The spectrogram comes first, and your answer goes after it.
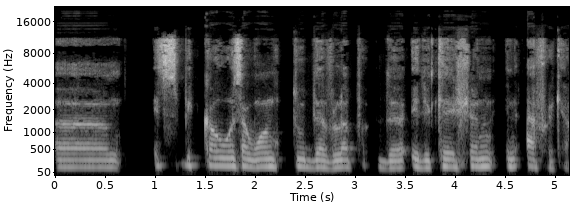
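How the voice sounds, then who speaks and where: Dry and close with no echo, a man's dark, mellow voice at a medium pitch comes in a non-native accent, fairly slow and flat in monotone. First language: not English. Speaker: community participant. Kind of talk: panel discussion. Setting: virtual reality meeting. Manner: halting.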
